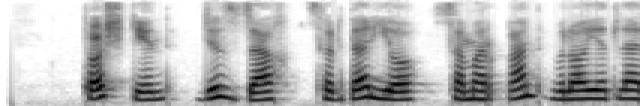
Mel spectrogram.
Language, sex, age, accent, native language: Uzbek, female, under 19, Farg'ona, Uzbek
